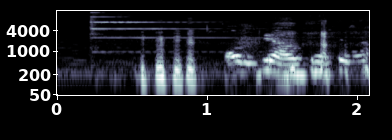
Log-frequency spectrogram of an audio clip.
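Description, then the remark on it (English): A bell rings once with a bright, lingering metallic tone that slowly fades while people talk over it. “I've got your bell as well”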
